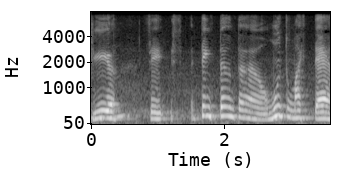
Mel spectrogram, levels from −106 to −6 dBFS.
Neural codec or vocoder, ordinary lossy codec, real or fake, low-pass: none; none; real; 7.2 kHz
